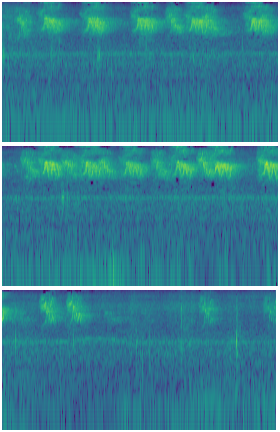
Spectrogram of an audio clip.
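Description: A small bird chirping over and over, short high notes about three a second, falling silent about three quarters of the way through.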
